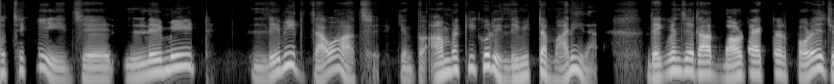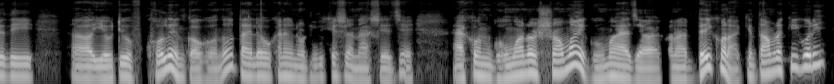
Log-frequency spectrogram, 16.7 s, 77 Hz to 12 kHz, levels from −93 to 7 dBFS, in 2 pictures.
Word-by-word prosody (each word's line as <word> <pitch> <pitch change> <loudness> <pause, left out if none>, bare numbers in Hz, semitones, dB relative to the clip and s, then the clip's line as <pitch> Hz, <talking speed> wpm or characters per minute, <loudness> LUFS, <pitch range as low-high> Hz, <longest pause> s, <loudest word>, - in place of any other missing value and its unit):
হচ্ছে 155 +3 -7
কি 210 -5 -2 0.3
যে, 110 -1 -2 0.6
লিমিট, 200 +7 +3 0.7
লিমিট 180 - +1 0.2
দেওয়া - - +2
আছে। - - -15 0.2
কিন্তু 95 -2 -9 0.2
আমরা 165 +6 +2
কি 205 - -2
করি? 225 -4 +5
লিমিট 125 +4 -2
টা - - +6
মানি 180 - +1
না। - - -13 0.6
দেখবেন 145 +9 +3
যে 175 - +5
রাত 145 -1 +6
১২ 125 +4 +6
টা - - +3
১ 145 - -22
টার 150 -2 0
পরে 125 +8 +4 0.2
যদি 130 -1 -1 0.6
আ - - -1 0.2
YouTube 110 +1 0
খোলেন 160 +3 +3
কখনো, 100 - -4
তাইলে 130 -1 +1
ওখানে 130 +1 -4
নোটিফিকেশন 120 +1 -6
আসে 100 0 -6
যে, - - -5 0.5
"এখন 135 +4 -1 0.2
ঘুমানোর 135 +6 +2
সময়, 205 +11 +5
ঘুমায়ে 115 +1 +1
যাও। 100 0 +1
এখন 110 +2 -10
আর 105 - -3
দেইখো 205 0 +5
না।" - - -5
কিন্তু 125 +3 -4
আমরা 180 +4 +2
কি 220 - -2
করি? 225 +3 +6
135 Hz, 165 wpm, -23 LUFS, 115-175 Hz, 0.7 s, টা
